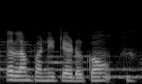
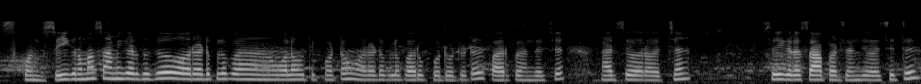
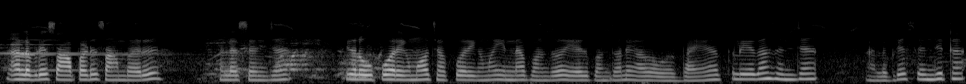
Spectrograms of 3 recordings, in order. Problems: constant background noise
